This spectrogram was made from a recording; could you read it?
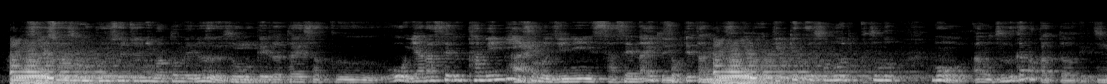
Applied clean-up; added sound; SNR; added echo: none; Organ; -3 dB; reverberation time 0.6 s.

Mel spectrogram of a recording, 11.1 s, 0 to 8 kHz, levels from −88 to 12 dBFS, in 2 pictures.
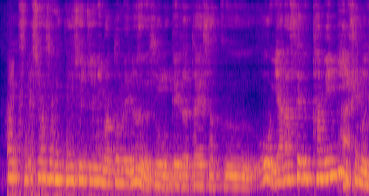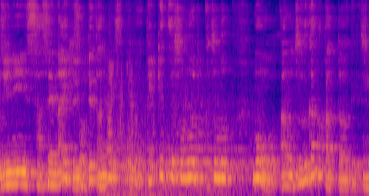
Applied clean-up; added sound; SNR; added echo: neural separator model SepFormer DNS4.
